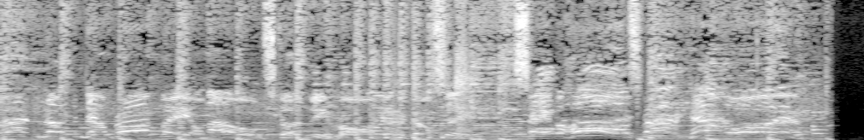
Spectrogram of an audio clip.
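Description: A loud, busy country-style song with banjo plays throughout, with a children's choir shouting along in the background behind the lead vocal, continuing until the track cuts off abruptly.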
